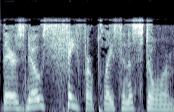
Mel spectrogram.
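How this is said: It is said with enthusiasm, rising on safer.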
